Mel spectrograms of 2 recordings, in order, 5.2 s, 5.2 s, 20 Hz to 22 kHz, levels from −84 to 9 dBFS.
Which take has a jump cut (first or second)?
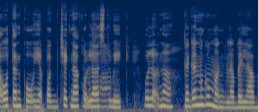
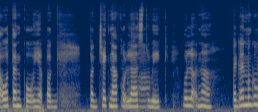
first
